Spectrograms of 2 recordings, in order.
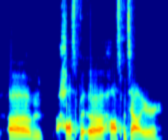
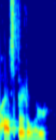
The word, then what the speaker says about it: Hospitaller: I'm pretty sure that that's the wrong pronunciation of that, but it sounds better to me than Hospitaller.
